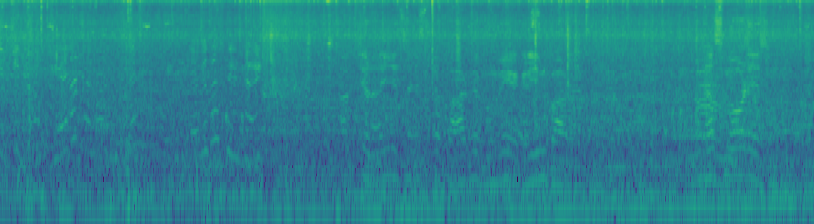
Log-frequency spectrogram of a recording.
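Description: Jeep engine running steadily under load on a rough gravel mountain track, heard from inside the cab, with short rising and falling voice-like calls over it, clearest near the end.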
